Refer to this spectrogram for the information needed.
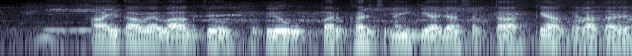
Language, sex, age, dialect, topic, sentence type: Hindi, male, 25-30, Kanauji Braj Bhasha, banking, question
